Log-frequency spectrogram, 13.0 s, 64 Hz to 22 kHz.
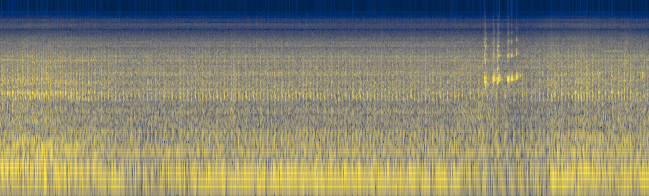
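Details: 1980 Dodge truck with a 360 V8 and four-barrel Thermoquad, sitting about 18 years, first start on fresh gas: rough, smoking idle with a heavy, fairly regular knock at a few beats per second, a known rod knock.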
